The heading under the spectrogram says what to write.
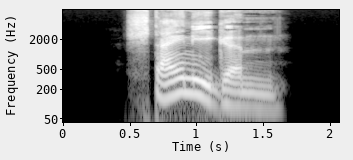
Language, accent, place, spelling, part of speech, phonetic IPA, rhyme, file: German, Germany, Berlin, steinigem, adjective, [ˈʃtaɪ̯nɪɡəm], -aɪ̯nɪɡəm, De-steinigem.ogg
- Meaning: strong dative masculine/neuter singular of steinig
